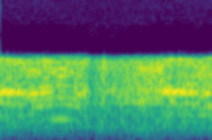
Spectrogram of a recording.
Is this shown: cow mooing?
yes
